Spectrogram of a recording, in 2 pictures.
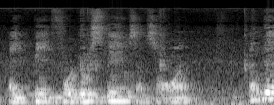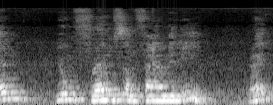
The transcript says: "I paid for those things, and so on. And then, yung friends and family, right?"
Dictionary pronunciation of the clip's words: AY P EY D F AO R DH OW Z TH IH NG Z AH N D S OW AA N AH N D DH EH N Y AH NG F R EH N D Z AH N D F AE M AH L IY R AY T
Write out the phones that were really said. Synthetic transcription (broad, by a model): AY P EY D F AO R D OW S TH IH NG S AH N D S OW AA N AH N D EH N Y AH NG F R EH N D S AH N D F AE M AH L IY R AY T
